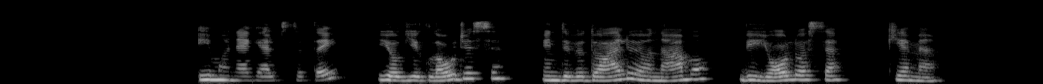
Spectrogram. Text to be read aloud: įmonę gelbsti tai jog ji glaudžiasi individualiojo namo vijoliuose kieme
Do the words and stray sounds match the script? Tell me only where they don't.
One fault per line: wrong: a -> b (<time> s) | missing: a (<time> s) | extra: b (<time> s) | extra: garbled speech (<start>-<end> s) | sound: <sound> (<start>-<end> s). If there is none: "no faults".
no faults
